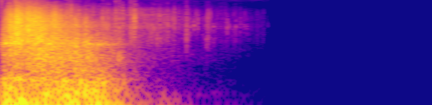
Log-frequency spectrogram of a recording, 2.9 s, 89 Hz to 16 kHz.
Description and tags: Impact 3 full
An impact explosion on a metal surface
detonate, bomb, explosion, tnt, explode, bang, boom, explosive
